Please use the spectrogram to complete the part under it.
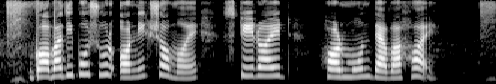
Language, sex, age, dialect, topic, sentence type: Bengali, female, 25-30, Standard Colloquial, agriculture, statement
